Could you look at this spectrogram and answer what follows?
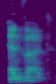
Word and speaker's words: Edvard: Edvard is what came Edvard. Through. And he said, it's not, it's spelled like Edward, but it's not Edward, it's Edvard.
